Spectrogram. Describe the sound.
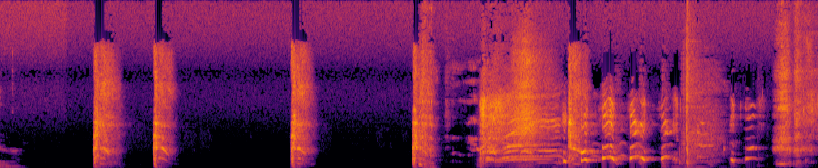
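A handful of short, sharp coughs spaced a second or two apart, close and fairly loud, followed by a burst of people laughing and talking.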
